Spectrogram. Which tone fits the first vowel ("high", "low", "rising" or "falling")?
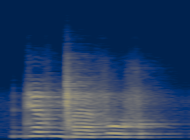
high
